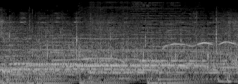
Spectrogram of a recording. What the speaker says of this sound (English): Hear the popular cheer there for Gita Michels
